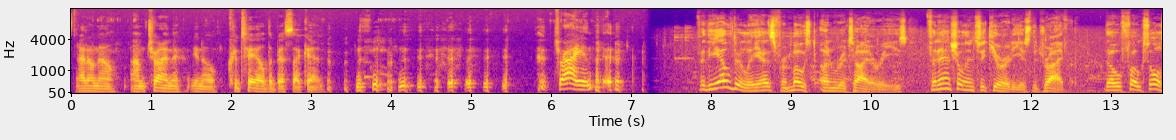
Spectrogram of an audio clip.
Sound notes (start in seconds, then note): 6.1 laughter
